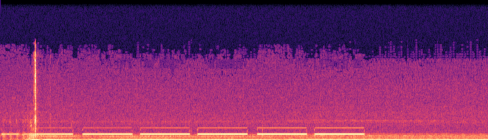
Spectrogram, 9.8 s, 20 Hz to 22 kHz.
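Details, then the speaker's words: 2006 Ford Focus, 180,000 km, heard from inside just after starting: steady low hum at about 1500 rpm fast idle with a dash chime and the usual Ford rattles and vibrations; smooth, no hesitation, and revs up willingly. "It's got the usual Ford rattles and vibrations. That's because it's at fast idle right now. It's revving around 1500 RPM."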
